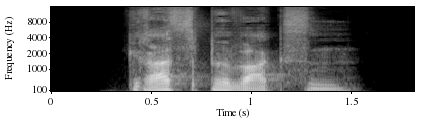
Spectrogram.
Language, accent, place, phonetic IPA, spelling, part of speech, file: German, Germany, Berlin, [ˈɡʁaːsbəˌvaksn̩], grasbewachsen, adjective, De-grasbewachsen.ogg
- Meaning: grassy (overgrown with grass)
